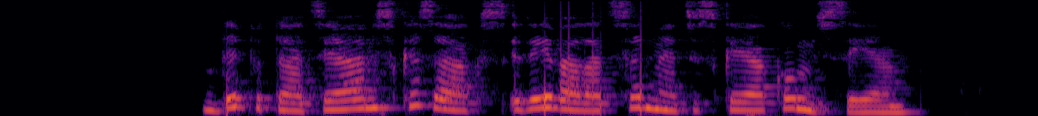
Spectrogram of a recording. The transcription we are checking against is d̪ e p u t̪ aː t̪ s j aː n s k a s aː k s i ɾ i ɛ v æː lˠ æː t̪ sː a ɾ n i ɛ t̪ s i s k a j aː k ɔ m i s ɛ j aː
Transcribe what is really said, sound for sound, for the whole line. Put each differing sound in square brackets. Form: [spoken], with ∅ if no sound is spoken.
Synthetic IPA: d̪ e p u t̪ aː t̪ s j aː n s k a [z] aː k s i ɾ i ɛ v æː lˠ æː t̪ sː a ɾ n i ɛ t̪ s i s k a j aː k ɔ m i s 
